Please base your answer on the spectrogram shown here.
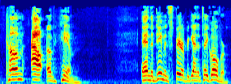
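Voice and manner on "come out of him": slow, higher, drawn-out order; deliberate command. Acted. Jesus begins commanding the demon spirit, slow deliberate command. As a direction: stretch each word as a command. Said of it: "He begins to say".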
